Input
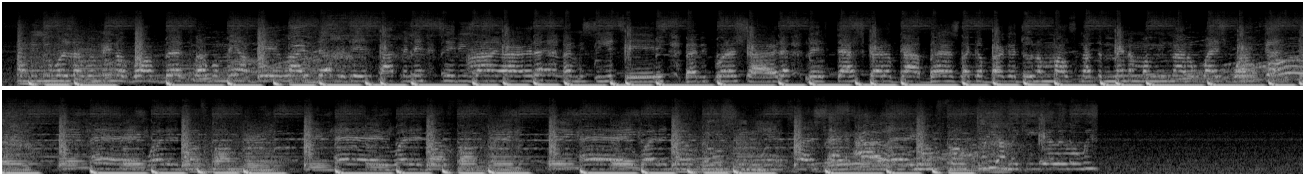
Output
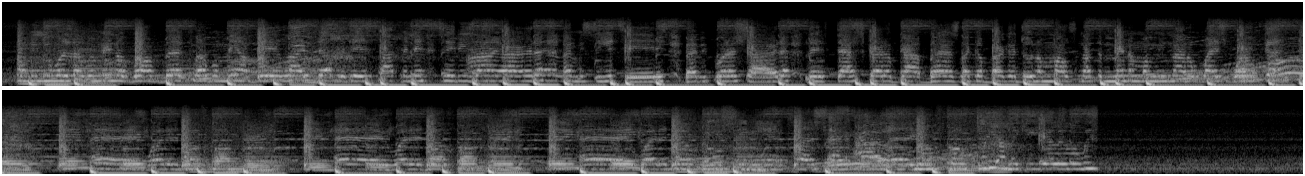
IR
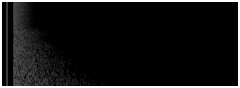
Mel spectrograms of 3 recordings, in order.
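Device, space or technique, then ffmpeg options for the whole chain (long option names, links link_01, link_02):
car door speaker: -af "highpass=100,equalizer=frequency=280:width_type=q:width=4:gain=6,equalizer=frequency=460:width_type=q:width=4:gain=3,equalizer=frequency=990:width_type=q:width=4:gain=-8,equalizer=frequency=1700:width_type=q:width=4:gain=-8,equalizer=frequency=2500:width_type=q:width=4:gain=-4,lowpass=frequency=8600:width=0.5412,lowpass=frequency=8600:width=1.3066,volume=2.5dB"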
